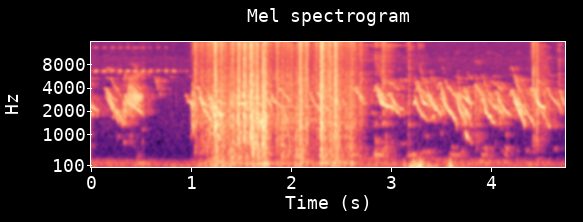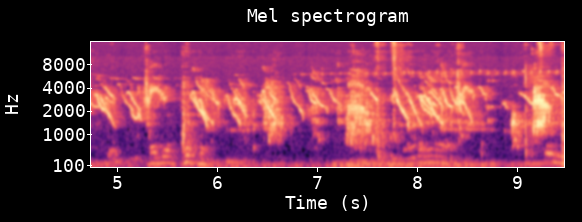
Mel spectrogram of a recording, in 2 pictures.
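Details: Female desi grey francolin kept for decoy hunting, giving a long series of rapid harsh chattering notes, accelerating then spreading out, over a low rumble with a loud broadband noise burst early on.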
